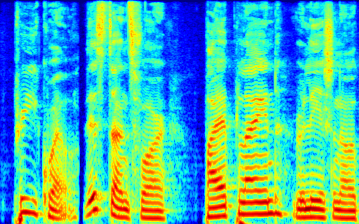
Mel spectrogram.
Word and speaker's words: PRQL: the first one is prql pronounced prequel this stands for pipelined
